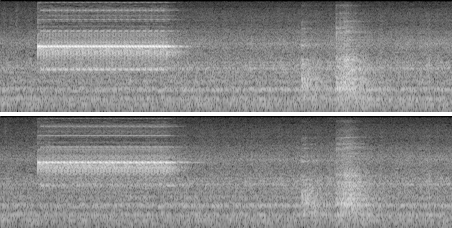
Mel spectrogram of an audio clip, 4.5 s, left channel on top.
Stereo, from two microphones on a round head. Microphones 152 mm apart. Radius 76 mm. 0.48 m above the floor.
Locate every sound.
0.4 s a phone ringing: 20° left (ahead or behind), 1.5 m
3.0 s dishes clattering: 40° left (ahead or behind), 2 m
